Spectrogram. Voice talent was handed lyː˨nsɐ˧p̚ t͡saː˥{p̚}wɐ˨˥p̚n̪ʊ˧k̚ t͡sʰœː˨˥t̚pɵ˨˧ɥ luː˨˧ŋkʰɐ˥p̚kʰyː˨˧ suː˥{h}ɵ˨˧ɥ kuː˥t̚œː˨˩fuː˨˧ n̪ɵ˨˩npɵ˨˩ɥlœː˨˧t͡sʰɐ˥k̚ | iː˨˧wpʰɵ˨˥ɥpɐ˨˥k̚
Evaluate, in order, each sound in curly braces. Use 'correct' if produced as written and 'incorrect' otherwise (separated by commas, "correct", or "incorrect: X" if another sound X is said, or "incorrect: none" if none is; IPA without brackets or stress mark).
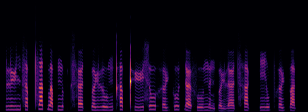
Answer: incorrect: t̚, correct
